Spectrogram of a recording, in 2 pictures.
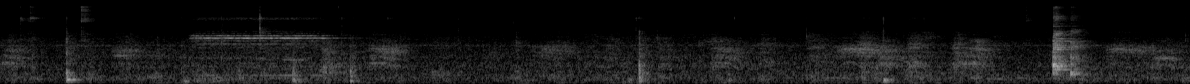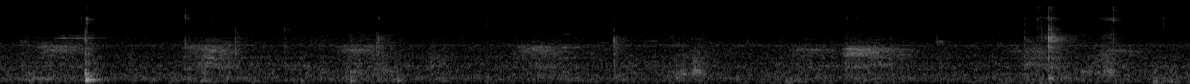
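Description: A young woman chews and smacks food close by.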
